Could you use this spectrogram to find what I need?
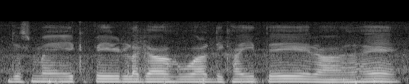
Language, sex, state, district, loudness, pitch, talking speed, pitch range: Hindi, male, Uttar Pradesh, Lalitpur, -17 LUFS, 125 Hz, 130 wpm, 120-130 Hz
